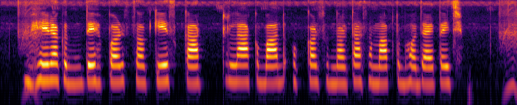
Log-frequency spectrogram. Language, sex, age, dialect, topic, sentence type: Maithili, female, 18-24, Southern/Standard, agriculture, statement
